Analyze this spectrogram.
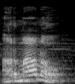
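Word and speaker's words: hermano: Why did Why did I pronounce the H? Gracias. Mana. Armano.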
